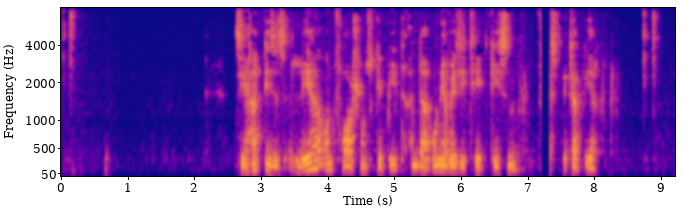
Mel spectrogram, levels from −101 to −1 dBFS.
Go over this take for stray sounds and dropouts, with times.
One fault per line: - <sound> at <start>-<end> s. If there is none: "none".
- dropout at 7.2-7.3 s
